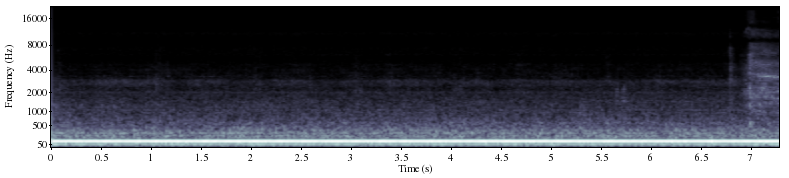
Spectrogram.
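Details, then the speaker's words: SMC/Galleria 30-inch hugger ceiling fan, new, on factory medium speed in an enclosed resonant spot: steady low motor hum, louder than on high, though improving as the motor breaks in. "you can hear the hum gets a bit louder I think it's actually a little bit better now that it's you know the motor starting to break in and you know the rubber Parts have settled a little bit more but it's it's it's definitely still got a hum to it"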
